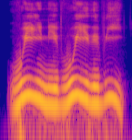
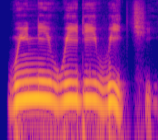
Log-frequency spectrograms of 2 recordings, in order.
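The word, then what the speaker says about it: veni: Weni. I think it's pronounced that way in Latin. Weni.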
